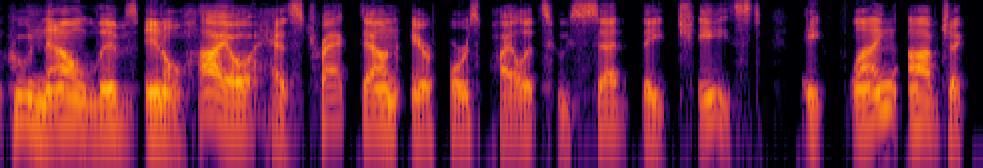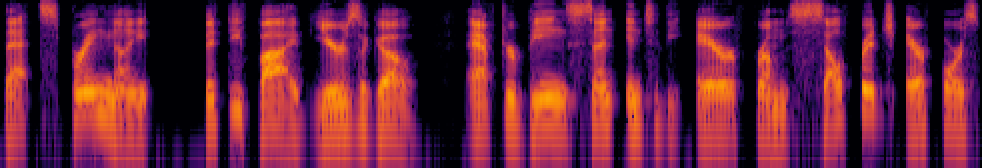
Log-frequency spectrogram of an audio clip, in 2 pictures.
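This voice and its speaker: Man, bright forceful voice, podcast co-host, casual article reading, dry close recording. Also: mid-range voice, expressive, measured pace, hardly any pauses, no echo. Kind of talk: casual chat and reading news articles aloud.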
